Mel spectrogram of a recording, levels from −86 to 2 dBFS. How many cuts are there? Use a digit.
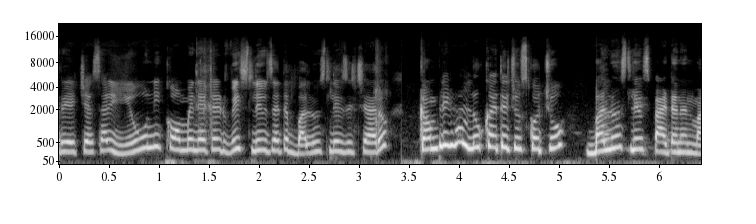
1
